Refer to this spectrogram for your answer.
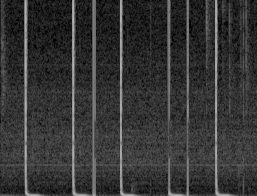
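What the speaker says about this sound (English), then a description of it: "I pitched this kick in F sharp" Five punchy electronic kick drum hits pitched in F sharp repeat at a steady pace, each with a sharp click attack and a deep tone dropping in pitch, with lighter ghost hits between.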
